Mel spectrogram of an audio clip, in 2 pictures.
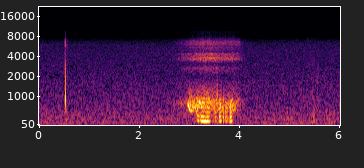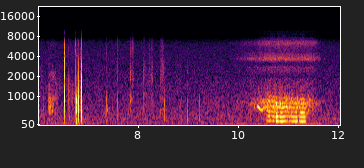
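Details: Snoring: two snores on in-breaths about eight seconds apart, with faint clicks and rustling between; ordinary snoring.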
